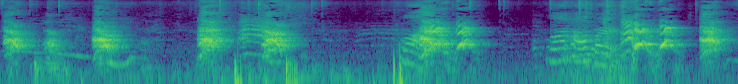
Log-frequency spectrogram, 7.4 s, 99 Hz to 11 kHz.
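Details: Loud yaps and barks come in clusters while Kirby, an 8-year-old Pomeranian foster dog, plays with 8-week-old golden retriever mix puppies; a human voice speaks over parts of it.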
